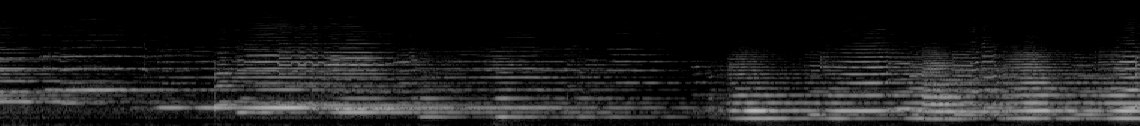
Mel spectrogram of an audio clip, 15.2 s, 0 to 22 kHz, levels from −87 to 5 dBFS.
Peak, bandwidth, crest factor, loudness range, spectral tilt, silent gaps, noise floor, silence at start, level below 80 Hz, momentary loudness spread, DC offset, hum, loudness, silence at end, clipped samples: -16 dBFS; 9.8 kHz; 18 dB; 11 LU; -4 dB/octave; none; -57 dBFS; 0 s; -82 dBFS; 19 LU; under 0.1%; none; -33 LUFS; 0 s; under 0.1%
